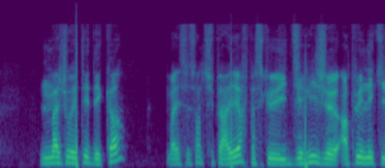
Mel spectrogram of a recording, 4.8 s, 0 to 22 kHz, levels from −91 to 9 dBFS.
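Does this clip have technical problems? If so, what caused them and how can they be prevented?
Yes. Loud pops at 0.95–0.98, 2.89–2.91 and 3.81–3.84 s, single sharp spikes up to about 20 dB above the speech, likely from a voltage transient from a connector, switch or static. Securing cables, using grounded gear and muting before switching prevents them.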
